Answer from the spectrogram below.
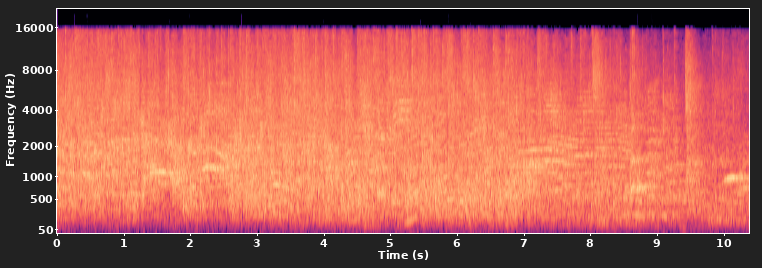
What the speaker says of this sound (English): Let's give a round of applause if that's an awesome answer.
